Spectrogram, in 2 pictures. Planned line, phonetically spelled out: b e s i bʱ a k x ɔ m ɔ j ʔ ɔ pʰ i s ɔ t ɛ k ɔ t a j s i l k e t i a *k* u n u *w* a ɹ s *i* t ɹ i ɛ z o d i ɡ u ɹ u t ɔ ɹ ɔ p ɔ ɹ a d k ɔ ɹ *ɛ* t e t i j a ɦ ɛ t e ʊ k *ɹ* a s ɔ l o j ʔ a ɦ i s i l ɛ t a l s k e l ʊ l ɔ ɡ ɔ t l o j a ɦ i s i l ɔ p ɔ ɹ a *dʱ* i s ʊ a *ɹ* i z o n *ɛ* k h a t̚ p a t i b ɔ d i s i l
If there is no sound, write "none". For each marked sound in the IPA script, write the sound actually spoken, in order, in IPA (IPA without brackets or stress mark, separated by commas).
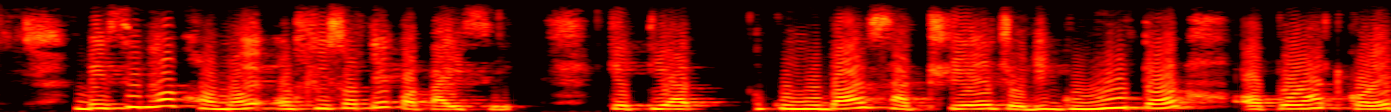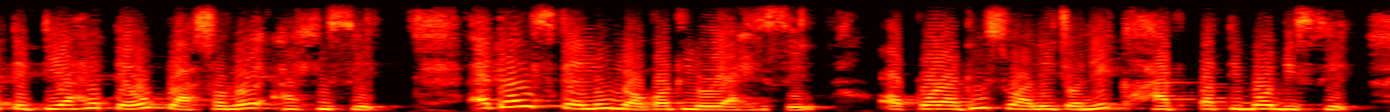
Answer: k, b, a, ɛ, l, dʱ, l, i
